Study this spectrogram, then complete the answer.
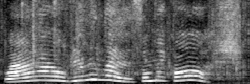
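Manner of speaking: surprised. Real, not acted. Reacting to a viewer's comment.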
